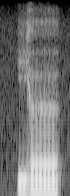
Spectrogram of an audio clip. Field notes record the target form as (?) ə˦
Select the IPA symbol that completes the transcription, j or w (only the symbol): j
